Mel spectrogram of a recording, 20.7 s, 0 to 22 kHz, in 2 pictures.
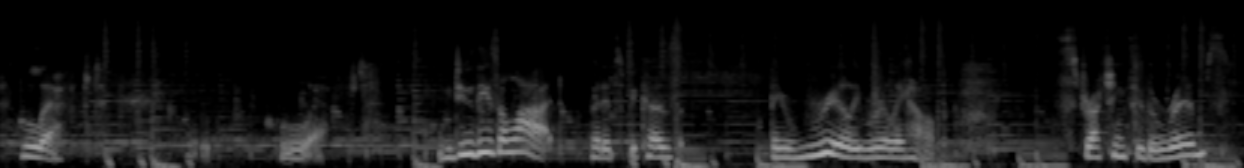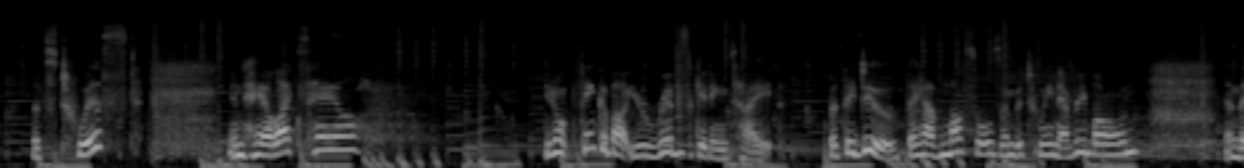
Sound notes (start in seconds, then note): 11.6 inhales; 14.1 exhales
